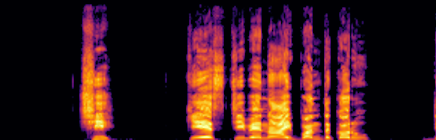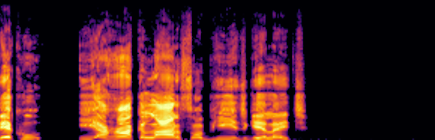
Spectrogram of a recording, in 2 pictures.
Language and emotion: Maithili, disgusted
